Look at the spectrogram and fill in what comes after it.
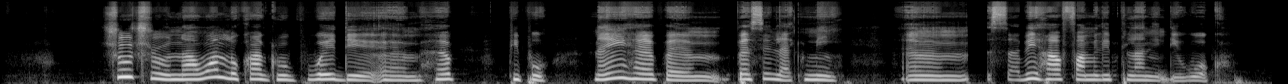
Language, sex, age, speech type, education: Nigerian Pidgin, female, 30-45, spontaneous, tertiary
